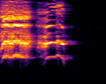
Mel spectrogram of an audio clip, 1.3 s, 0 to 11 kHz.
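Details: Red junglefowl from Aceh, recorded 5 January 2020, giving a short hoarse crow of about one second: a loud harsh opening phrase, a brief dip, then a shorter second phrase trailing off into silence.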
